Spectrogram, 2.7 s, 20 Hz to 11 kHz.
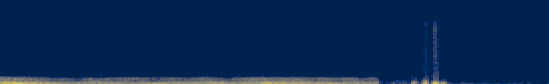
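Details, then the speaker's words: Normal bowel sounds from a simulated dog (black Labrador K9 vet trainer): low, irregular gurgling and rumbling, then a pause and a few short gurgles. "so let's hear what the bowel sounds sound like [Music]"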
